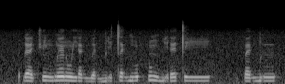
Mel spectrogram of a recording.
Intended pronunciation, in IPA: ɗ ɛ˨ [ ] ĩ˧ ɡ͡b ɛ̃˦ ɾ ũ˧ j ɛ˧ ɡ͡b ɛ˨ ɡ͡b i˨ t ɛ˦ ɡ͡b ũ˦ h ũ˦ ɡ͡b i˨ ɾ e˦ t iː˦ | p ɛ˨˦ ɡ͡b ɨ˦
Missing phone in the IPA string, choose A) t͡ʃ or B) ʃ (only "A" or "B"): A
